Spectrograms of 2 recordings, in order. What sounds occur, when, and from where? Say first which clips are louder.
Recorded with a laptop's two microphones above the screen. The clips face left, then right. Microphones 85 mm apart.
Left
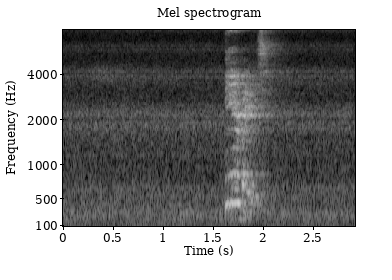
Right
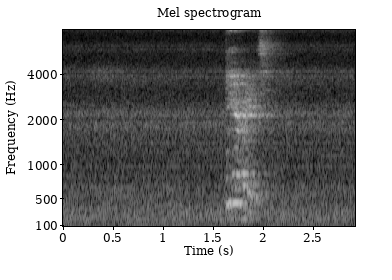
1.6 s a shout: left 2 dB; 75° left (ahead or behind), 2.5 m; by 2.9 s 65° left (ahead or behind), 1.2 m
